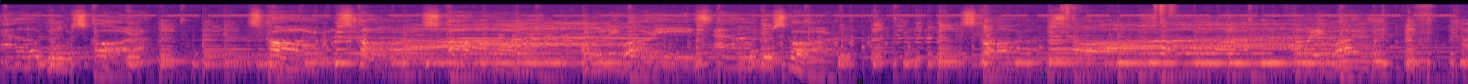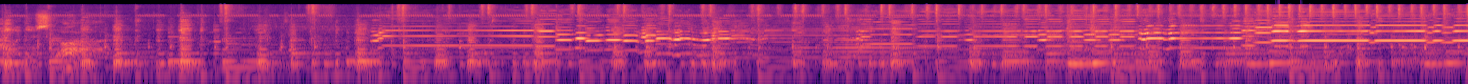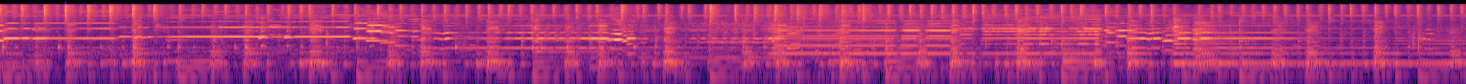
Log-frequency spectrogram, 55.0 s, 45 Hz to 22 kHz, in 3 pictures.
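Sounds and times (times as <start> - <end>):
guitar: 0.0 - 55.0
djembe beat: 2.4 - 9.2, 9.9 - 20.4, 21.1 - 55.0
harmonica solo: 2.9 - 9.5, 10.5 - 18.1, 22.8 - 55.0.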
